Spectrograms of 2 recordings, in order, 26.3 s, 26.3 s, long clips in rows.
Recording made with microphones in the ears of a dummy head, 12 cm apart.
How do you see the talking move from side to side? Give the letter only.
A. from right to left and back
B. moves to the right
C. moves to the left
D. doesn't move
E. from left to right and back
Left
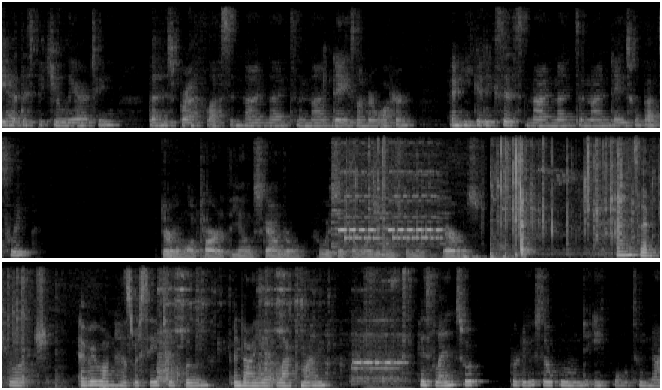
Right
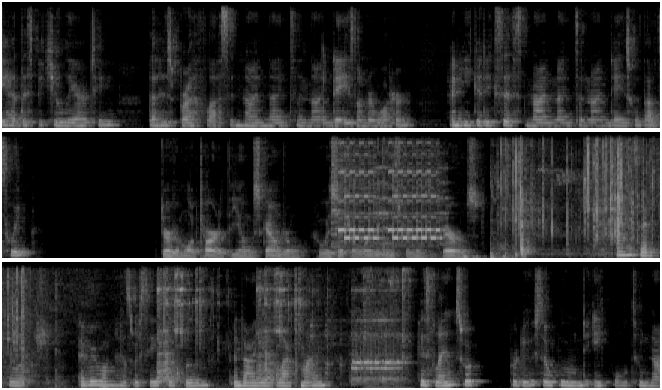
A.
